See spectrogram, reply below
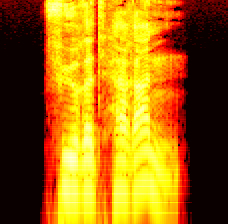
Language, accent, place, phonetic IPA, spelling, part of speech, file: German, Germany, Berlin, [ˌfyːʁət hɛˈʁan], führet heran, verb, De-führet heran.ogg
- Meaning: second-person plural subjunctive I of heranführen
